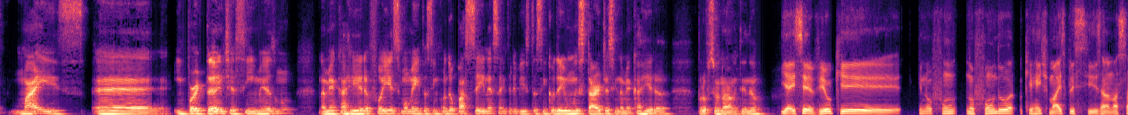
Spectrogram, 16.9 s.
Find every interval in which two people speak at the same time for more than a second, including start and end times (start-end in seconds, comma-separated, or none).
none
